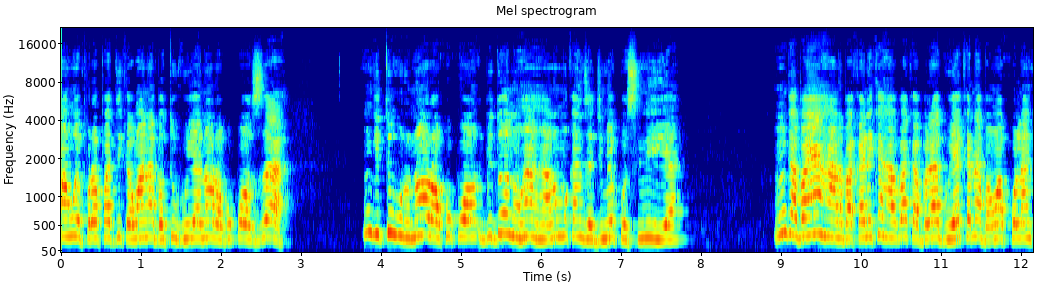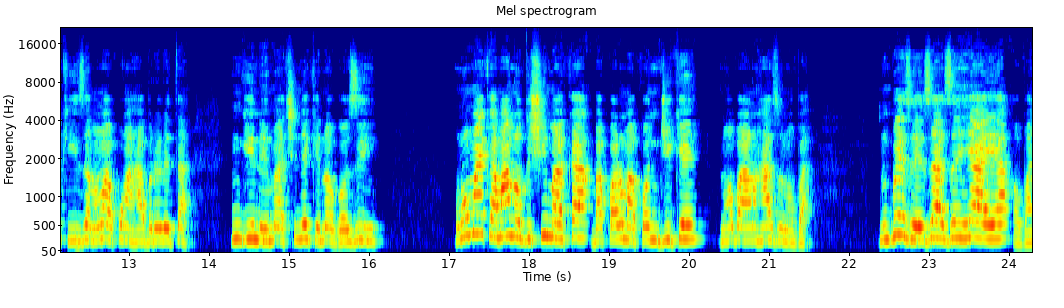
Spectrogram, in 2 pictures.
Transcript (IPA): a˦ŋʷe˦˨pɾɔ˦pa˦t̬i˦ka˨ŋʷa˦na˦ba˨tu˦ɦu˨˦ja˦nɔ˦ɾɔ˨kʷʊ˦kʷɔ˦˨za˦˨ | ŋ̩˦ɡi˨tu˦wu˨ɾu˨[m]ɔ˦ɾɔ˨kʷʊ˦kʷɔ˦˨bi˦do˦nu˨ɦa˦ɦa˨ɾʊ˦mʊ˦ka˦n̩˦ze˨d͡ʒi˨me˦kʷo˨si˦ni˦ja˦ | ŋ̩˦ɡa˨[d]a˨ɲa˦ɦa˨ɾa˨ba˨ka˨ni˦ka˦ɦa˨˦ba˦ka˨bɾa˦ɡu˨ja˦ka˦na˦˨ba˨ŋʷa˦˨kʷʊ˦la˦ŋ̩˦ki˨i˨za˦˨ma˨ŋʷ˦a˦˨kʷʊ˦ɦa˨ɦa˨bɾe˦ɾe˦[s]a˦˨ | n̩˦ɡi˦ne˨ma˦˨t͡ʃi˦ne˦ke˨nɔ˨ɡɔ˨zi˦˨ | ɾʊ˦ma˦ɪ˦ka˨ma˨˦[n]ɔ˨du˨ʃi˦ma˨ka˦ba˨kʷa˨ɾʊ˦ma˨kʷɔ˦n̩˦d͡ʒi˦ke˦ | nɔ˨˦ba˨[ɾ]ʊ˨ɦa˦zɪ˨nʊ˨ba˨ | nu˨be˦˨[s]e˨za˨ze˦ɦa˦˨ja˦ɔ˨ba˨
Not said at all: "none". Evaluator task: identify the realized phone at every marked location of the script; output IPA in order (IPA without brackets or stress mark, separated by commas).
n, b, t, n, ɾ, z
